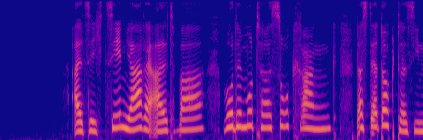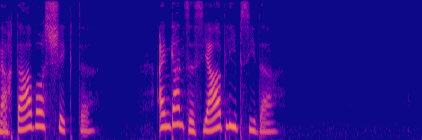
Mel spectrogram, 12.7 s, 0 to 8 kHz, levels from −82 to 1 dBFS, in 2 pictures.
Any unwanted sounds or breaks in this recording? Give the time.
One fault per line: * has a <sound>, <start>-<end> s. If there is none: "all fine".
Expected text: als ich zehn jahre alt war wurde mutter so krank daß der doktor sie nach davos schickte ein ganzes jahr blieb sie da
all fine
